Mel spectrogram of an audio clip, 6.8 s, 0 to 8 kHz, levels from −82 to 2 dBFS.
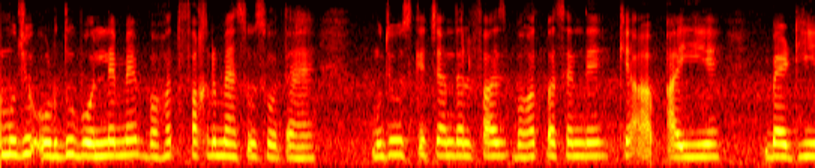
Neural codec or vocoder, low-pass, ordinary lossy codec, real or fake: none; none; none; real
